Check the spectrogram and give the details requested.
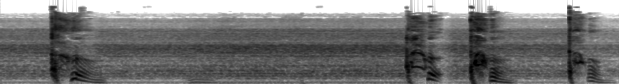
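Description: Harsh, explosive coughs: one near the start, then a cluster of three after a pause. Irritant coughing after smoking.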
